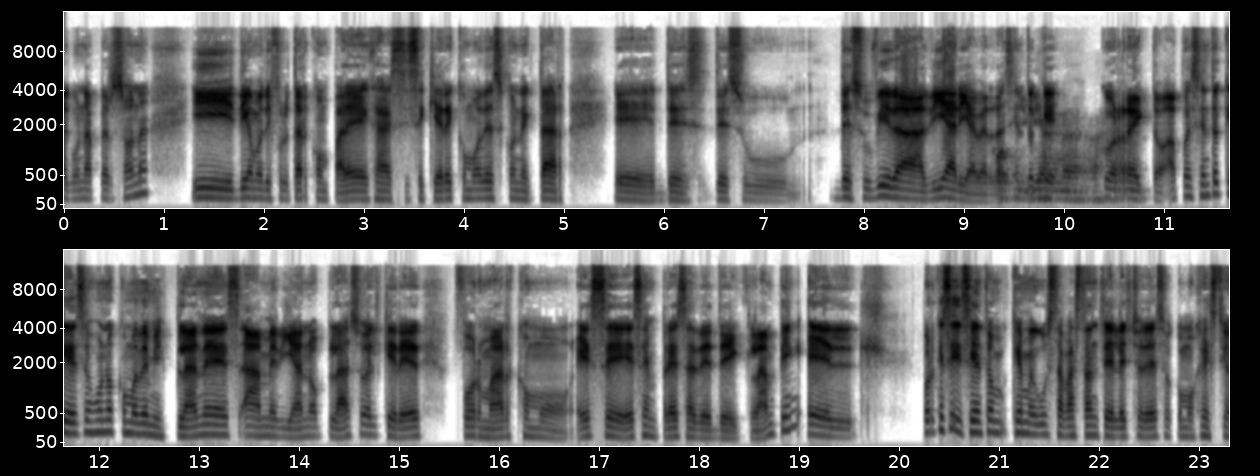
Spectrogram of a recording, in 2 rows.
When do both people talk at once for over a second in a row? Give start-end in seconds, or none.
9.2-10.8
